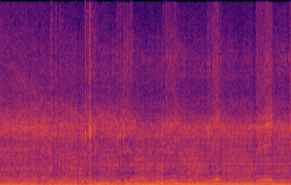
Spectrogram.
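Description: First-generation ('quadrado') VW Voyage's AP engine running, then blipped three times in quick succession in the second half, each rev rising and falling in pitch.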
